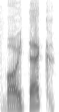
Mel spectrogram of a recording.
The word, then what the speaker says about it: Wojtek: okay let's have it it's boy tech the first name both attract okay I'm gonna try his shot in Wojtek put a check how'd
